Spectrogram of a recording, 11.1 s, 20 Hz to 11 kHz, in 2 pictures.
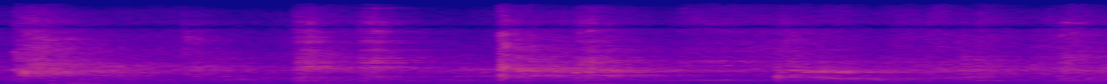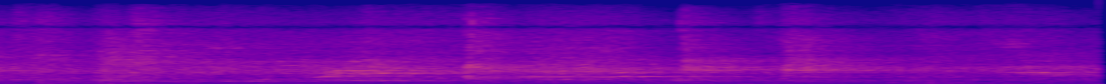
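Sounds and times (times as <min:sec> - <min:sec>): knocks and thuds in ice rink: 0:00.0 - 0:03.3.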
